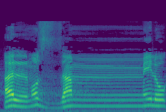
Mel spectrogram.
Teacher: کیوں غنہ ہو رہا ہے؟ میم مشدد ہے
